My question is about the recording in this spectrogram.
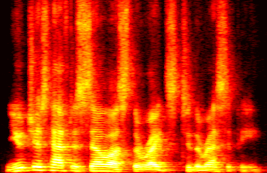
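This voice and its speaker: A man's voice: medium pitch, animated, moderate pace, roomy sound, close to an everyday voice. A man playing a polite, scheming young time traveler who stammers eagerly.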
